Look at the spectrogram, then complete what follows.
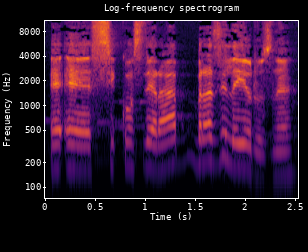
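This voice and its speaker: A man's voice: a little high, normal speed, fairly bright tone, soft background music. A Brazilian man hosting a podcast, chatting casually about history with frequent restarts and tag questions. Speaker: podcast host. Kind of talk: casual conversational chat on music history.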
